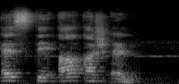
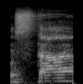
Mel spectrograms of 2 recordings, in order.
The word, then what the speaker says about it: Stahl: Stahl ça s'écrit S-T-A-H-L. Alors du coup je sais pas ça se And prononce. it's Michael Stahl.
